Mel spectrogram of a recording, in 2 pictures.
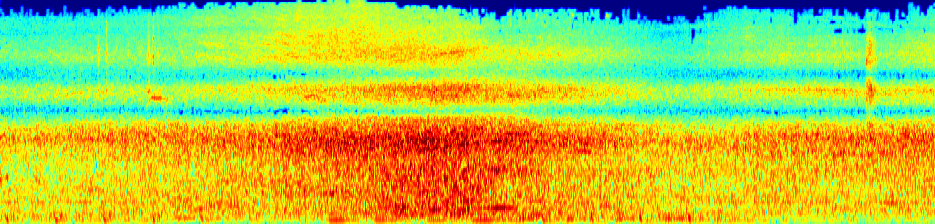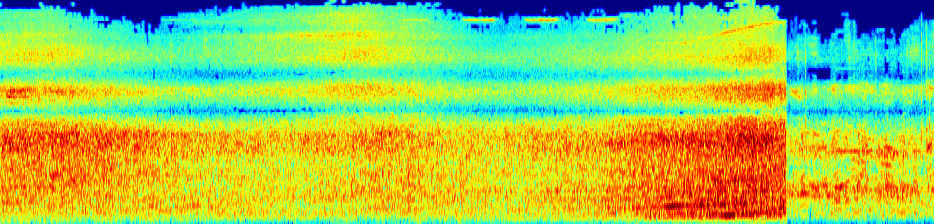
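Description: Coach buses and a van driving past in road traffic: a steady rush of engine and tyre noise that swells as vehicles pass close, about four seconds in and again near the end, then cuts off suddenly.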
